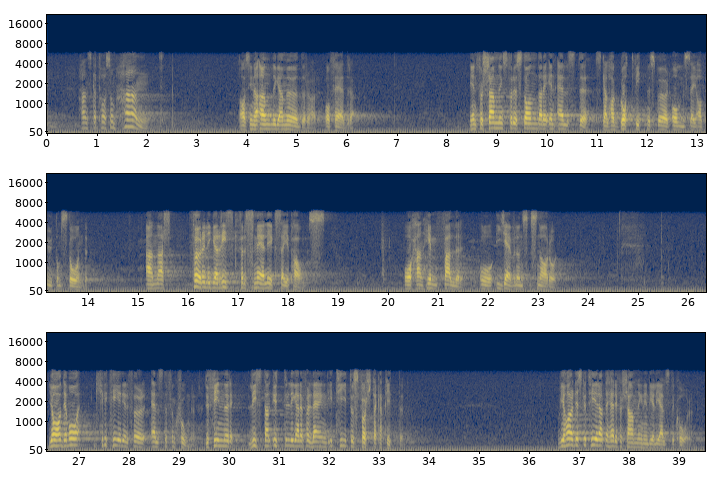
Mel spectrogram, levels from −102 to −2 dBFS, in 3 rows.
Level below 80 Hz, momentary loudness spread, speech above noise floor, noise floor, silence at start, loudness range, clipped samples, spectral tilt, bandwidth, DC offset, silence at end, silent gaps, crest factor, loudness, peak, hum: -48 dBFS; 15 LU; 23 dB; -47 dBFS; 0 s; 8 LU; under 0.1%; -3 dB/octave; 6.4 kHz; under 0.1%; 0.05 s; none; 20 dB; -25 LUFS; -6 dBFS; none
